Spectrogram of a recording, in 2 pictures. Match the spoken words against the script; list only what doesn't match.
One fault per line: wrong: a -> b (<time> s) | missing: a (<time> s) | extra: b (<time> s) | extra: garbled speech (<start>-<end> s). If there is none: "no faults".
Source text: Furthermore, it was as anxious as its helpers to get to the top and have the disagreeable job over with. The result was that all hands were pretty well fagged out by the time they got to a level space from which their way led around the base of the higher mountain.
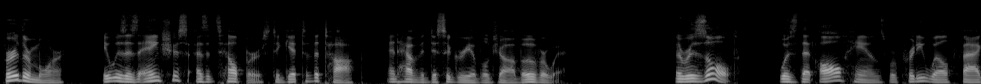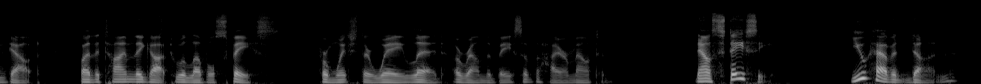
extra: Now Stacy you haven't done (16.8 s)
